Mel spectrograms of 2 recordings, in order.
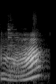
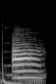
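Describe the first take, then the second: First: The pitch rises from mid to high. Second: It is short and light with no contour. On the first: "dia tandanya naik, naik, naik ke atas" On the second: "tidak berisikan nada ... ringan dan pelan"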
